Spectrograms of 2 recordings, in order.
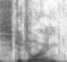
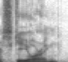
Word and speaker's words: skijoring: My personal favorite was skijoring or skioring, depending on how you pronounce it, which was back in the 1920s.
